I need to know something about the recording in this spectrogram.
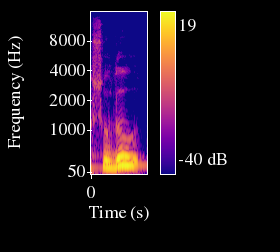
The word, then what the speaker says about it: sudo: con su pero después cuando llegó sudo eh o sudu como como como se pronuncia cierto eh Ya fue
